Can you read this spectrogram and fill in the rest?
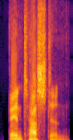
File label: "Bantustan", American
